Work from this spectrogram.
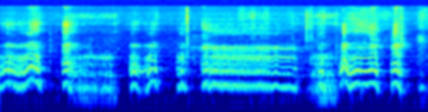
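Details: Wild little Welsh Terrier pup under the wardrobe growling in wavering, whine-like tones, one long drawn-out rumble in the middle between shorter bursts.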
